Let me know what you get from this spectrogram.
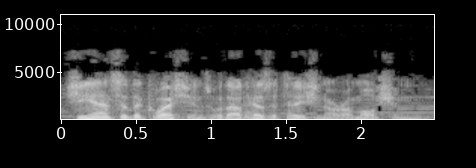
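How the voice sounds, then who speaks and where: An American actor playing a tough, dry-witted insurance investigator in a 1950s radio drama, clipped and sardonic. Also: male voice, low-pitched, sing-song, fast talker, vocal fry, over music, full character voice. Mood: wry narration. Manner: clipped, hard-boiled, sardonic. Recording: muffled 1950s radio recording.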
